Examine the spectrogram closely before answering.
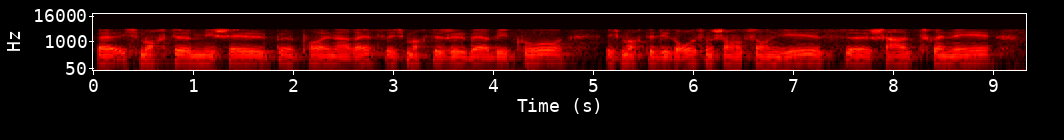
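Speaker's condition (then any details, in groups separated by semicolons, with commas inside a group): Parkinson's disease; tremor on holding a glass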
